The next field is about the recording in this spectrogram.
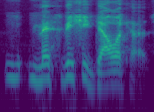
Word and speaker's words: Mitsubishi Delica: Mitsubishi Delica.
